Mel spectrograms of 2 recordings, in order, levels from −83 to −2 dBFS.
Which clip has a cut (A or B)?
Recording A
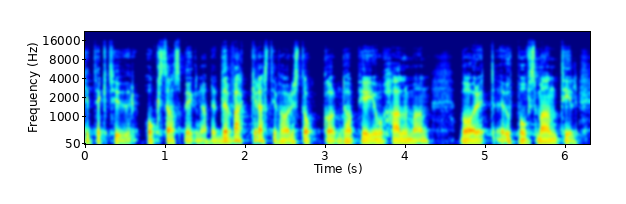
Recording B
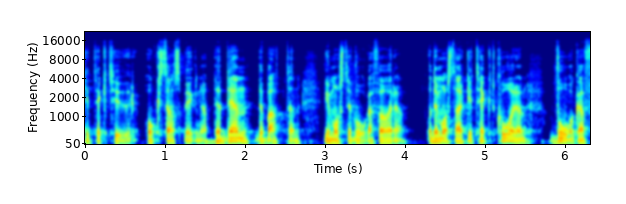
A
